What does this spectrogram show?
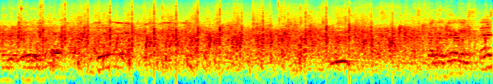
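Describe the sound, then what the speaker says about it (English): Audience at a Friedman Foundation legacy event in Indianapolis giving a loud, dense round of applause for staff members, continuous crowd clapping throughout with some voices mixed in. "we can just give them a round of applause"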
